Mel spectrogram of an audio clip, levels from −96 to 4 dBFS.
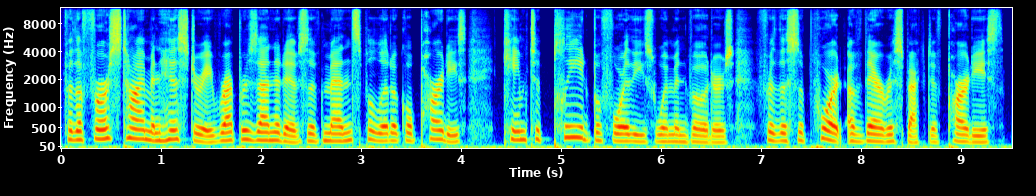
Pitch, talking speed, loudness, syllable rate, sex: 180 Hz, 160 wpm, -18 LUFS, 5.3 syllables/s, female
